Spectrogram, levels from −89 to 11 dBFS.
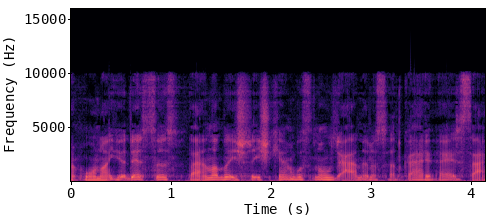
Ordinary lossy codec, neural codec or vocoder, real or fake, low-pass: AAC, 64 kbps; autoencoder, 22.05 kHz, a latent of 192 numbers a frame, VITS, trained on many speakers; fake; 9.9 kHz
